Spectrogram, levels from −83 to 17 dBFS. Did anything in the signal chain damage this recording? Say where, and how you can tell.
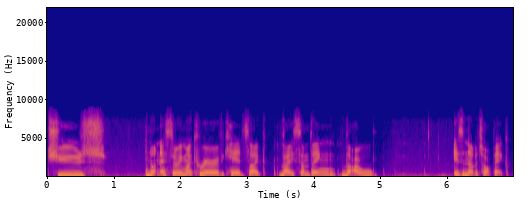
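Yes. Across the whole speech clip there's gain pumping, with a gain swing of around 25 dB. That's likely input gain set far too high, with a fast limiter clamping each peak and squashing the dynamics.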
